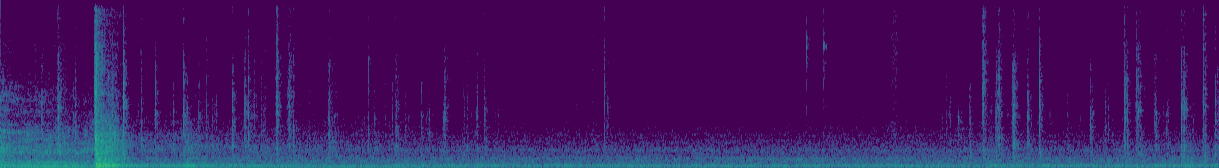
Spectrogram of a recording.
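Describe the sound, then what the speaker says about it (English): Faint, scattered keystrokes on a computer keyboard tick over a low steady hum, after an initial loud thump, quiet and somewhat distant. "I'm typing out some stuff now."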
